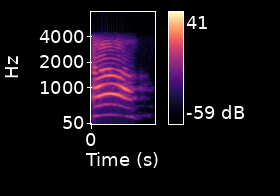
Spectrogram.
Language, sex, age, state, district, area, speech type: Maithili, female, 60+, Bihar, Madhepura, urban, conversation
